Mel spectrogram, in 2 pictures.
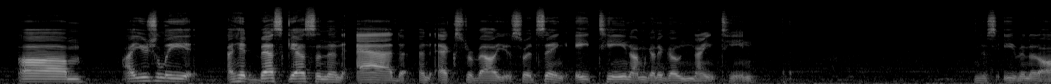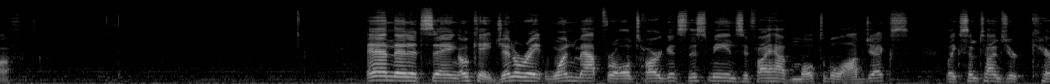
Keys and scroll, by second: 7.3 1, 7.8 9, 11.5 BackSpace.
